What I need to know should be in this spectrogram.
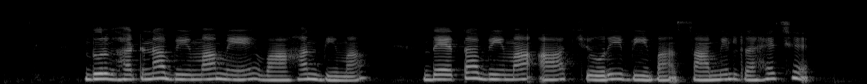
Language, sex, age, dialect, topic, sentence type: Maithili, female, 31-35, Eastern / Thethi, banking, statement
